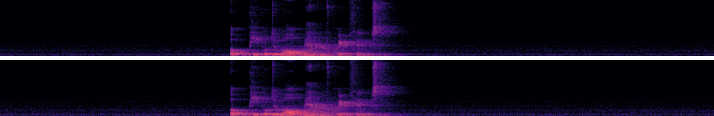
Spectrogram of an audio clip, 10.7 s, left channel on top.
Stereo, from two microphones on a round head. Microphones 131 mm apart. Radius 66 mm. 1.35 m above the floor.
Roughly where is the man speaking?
Centre.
